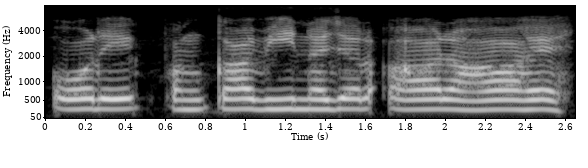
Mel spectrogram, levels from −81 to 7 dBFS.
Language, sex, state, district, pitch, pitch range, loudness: Hindi, male, Madhya Pradesh, Bhopal, 265 Hz, 255-270 Hz, -13 LUFS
